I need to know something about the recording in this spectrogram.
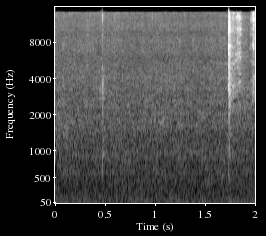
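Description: Metal forks clicking against the slow cooker's crock while shredding cooked pork: a faint tick about half a second in and a quick cluster of clicks near the end.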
